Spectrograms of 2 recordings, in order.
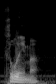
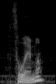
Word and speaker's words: Thelema: It gets mispronounced a lot too. Thelema is Thelema. Man, I've heard it pronounced a whole bunch of different ways, but pronunciation I usually go with is Thelema.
